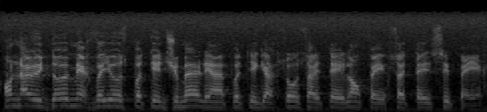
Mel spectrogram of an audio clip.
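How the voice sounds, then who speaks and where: A man's voice: on the high side, a little fast, fairly bright tone, lightly acted. An actor playing a hapless father, telling a long rambling story in a TV comedy sketch. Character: bumbling hapless father, middle-aged man.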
